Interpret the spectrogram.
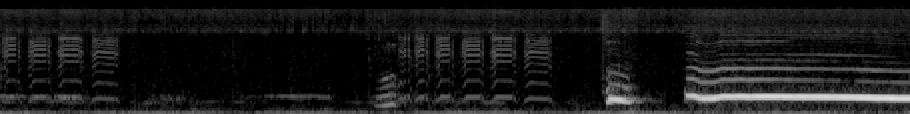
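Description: Female puter pelung (a Barbary dove variety) calling to the male: two runs of short quavering coos, then a brief rising note about six seconds in. About seven seconds in comes a loud, long, steady high-pitched cry that runs past the end, the long drawn 'crying' call of this variety.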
